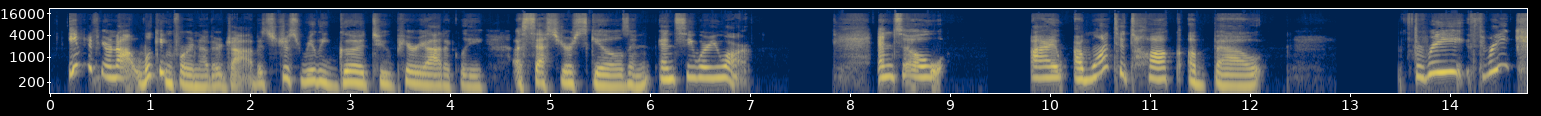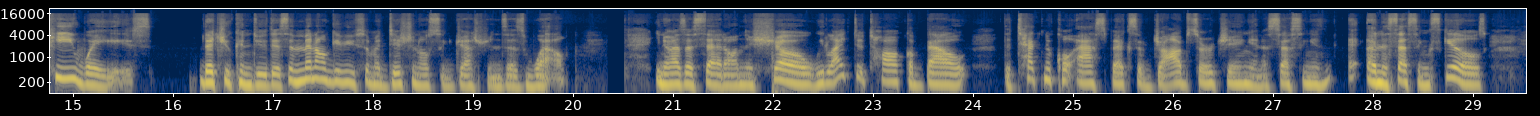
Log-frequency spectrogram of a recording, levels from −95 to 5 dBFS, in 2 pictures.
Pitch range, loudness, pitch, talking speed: 170-250 Hz, -20 LUFS, 190 Hz, 150 wpm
